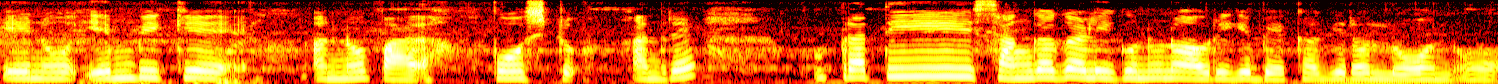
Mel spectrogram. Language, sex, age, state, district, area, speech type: Kannada, female, 30-45, Karnataka, Chikkamagaluru, rural, spontaneous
